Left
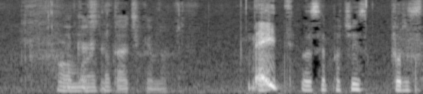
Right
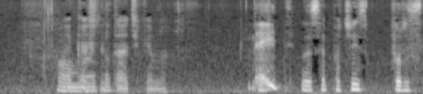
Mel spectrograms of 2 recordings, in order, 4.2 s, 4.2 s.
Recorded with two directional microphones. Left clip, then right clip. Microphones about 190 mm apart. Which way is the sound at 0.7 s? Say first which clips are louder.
Right 3 dB; 40° right (ahead or behind).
